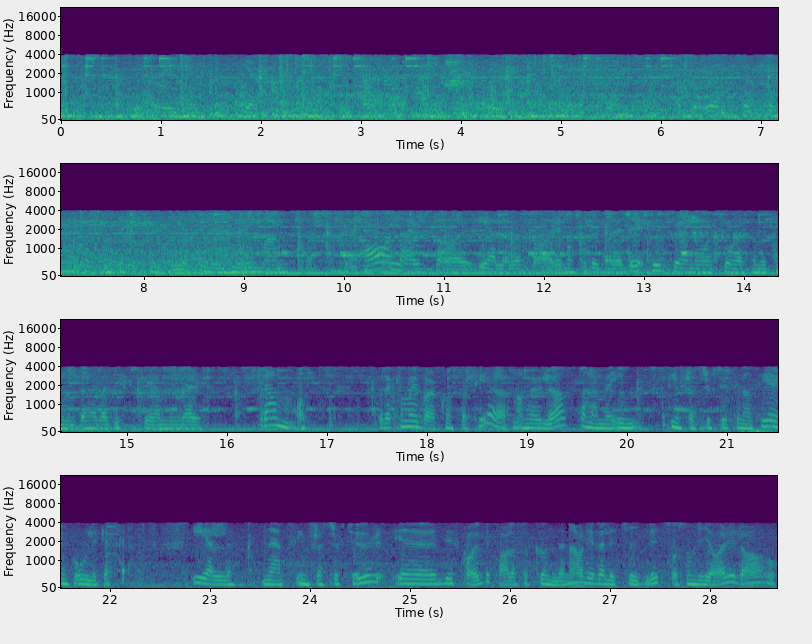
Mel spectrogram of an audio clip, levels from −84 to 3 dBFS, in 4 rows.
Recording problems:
garbled, watery; badly; nothing above 4 kHz
distortion; slight; 6% of the sound clipped
machinery noise; very loud; throughout; 1 dB above the speech
rain or running water; very loud; throughout; as loud as the speech

